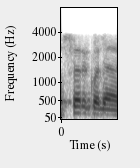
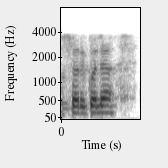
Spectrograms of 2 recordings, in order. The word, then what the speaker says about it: Cércola: Entran a YouTube, ponen Nico Cércola, mi apellido se escribe con C, C-E-R-C-O-L-A, ponen Siendo Raíz, o ya en el canal de que tiene mi nombre, Nico Cércola, hay un montón de videos.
